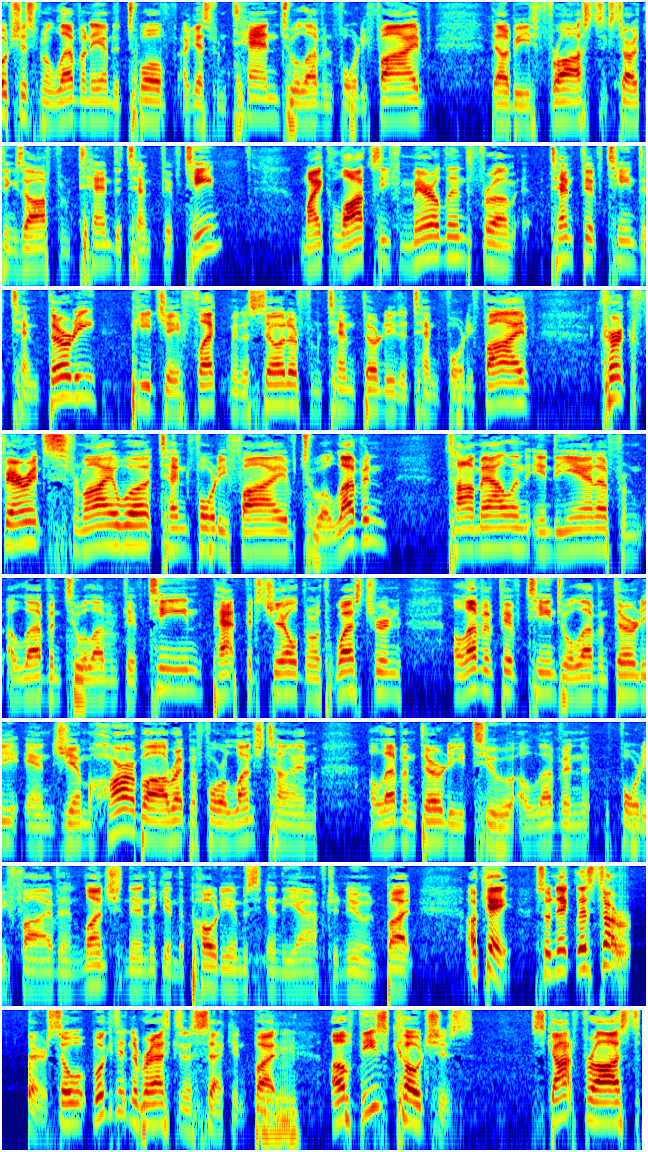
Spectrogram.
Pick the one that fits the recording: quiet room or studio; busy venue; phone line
busy venue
